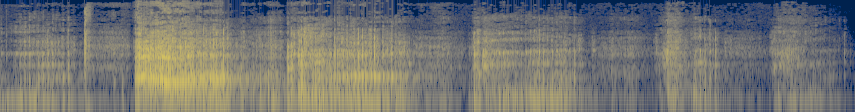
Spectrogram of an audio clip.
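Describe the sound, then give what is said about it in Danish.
A leopard roars in a series of rough, rasping bursts, a loud opening call followed by four shorter, fading grunts, with no voices present. “Det er en leopard, ja.”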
